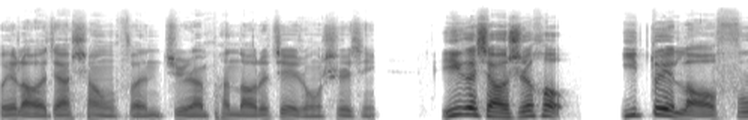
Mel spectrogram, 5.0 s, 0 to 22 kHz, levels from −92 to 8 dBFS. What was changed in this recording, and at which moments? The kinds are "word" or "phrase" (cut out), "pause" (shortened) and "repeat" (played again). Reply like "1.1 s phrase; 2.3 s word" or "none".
none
